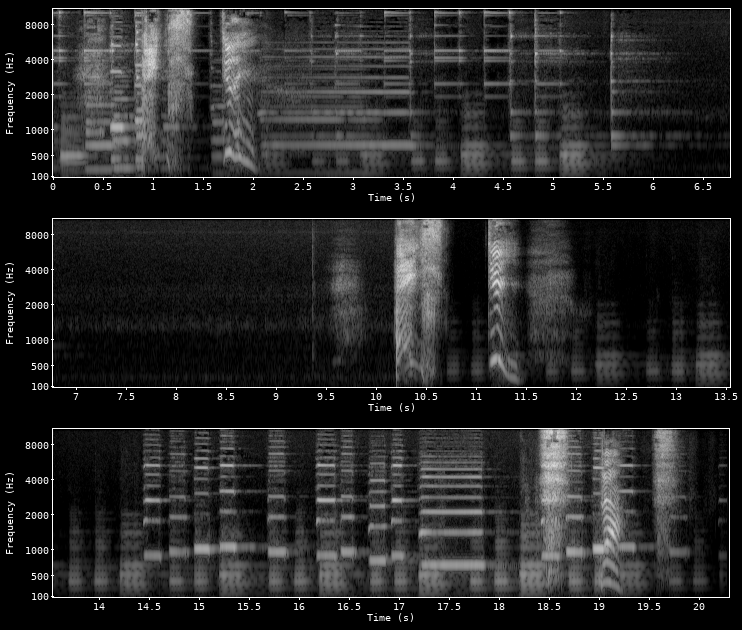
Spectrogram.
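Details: Repeated sneezing, about four sharp sneeze bursts, over background music with chimes.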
